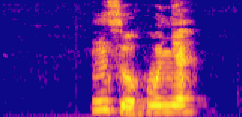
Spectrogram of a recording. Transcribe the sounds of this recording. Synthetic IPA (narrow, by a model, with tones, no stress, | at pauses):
n̩˦so˨pu˦ɲe˦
